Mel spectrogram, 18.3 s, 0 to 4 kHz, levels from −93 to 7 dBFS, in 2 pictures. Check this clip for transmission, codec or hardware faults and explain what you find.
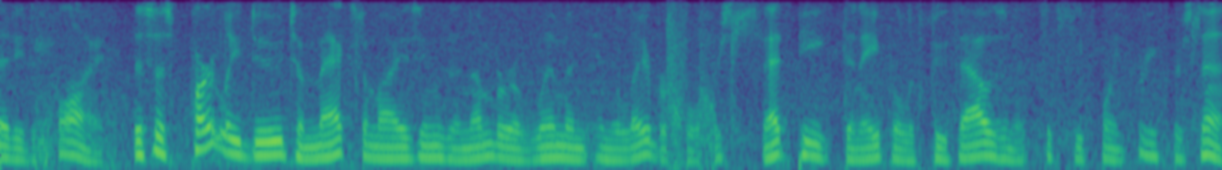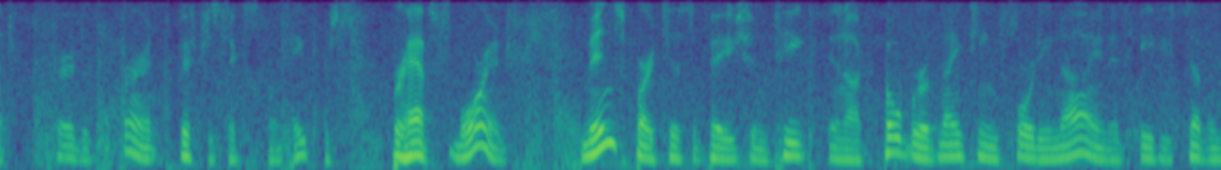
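Three kinds of voice-detector trouble show up here, all riding on a narrowband call path that stops at 4 kHz, consistent with G.711 A-law.

Comfort noise in place of the background: from 0.26 to 1.46 s, 16.70 to 16.79 s and 17.63 to 18.08 s, the real room hiss turns flat and featureless, likely because the sender paused transmission and the receiver filled in synthetic noise.

Sound dropped by the voice detector: at 1.34 to 1.46 s, just before "due to maximizing the", and at 17.63 to 17.72 s, a few tens of milliseconds of sound vanish into steady noise, likely from the detector mistaking them for background.

Sound chopped by the voice detector: from 5.0 to 15.8 s, after "women in the labor", the detector likely kept toggling, swapping about 3.7 s of sound for fill, so it sounds choppy.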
